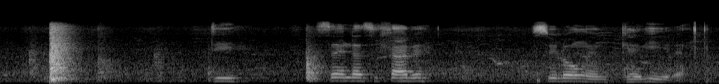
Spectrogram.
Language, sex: Swati, male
